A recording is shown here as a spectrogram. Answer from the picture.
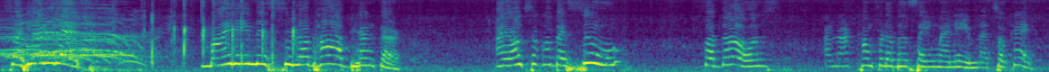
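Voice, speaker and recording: The speaker moves at a fairly slow pace with lively intonation and long, frequent pauses. Crowd noise and audible room echo fill the background. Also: woman, high pitch for a woman. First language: not English. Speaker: community speaker at vigil. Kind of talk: public speech at protest vigil. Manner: impassioned.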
